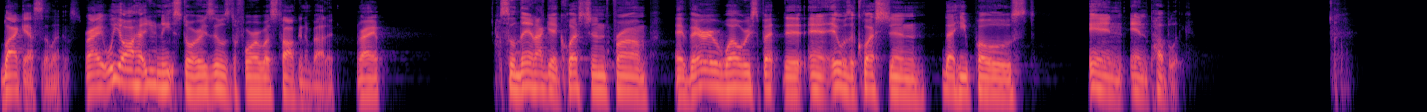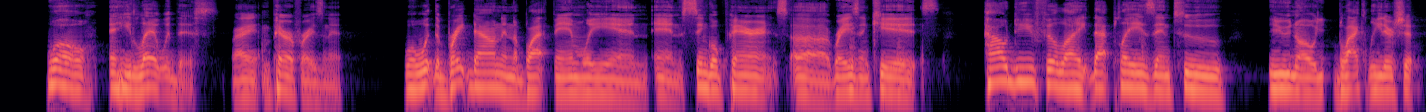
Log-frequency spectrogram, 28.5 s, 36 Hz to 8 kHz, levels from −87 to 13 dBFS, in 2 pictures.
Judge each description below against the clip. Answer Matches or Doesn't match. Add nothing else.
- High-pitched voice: Doesn't match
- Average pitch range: Matches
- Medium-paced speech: Matches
